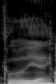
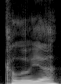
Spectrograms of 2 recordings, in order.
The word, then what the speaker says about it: Kaluuya: Is it pronounced Kaluuya? – Kaluuya. – Kaluuya? – Kaluuya. – Kaluuya. – K-L-U-U-Y-A. – Kaluuya.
